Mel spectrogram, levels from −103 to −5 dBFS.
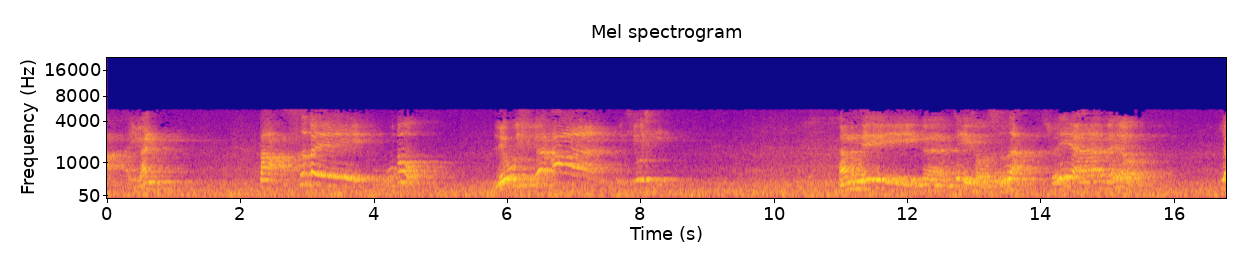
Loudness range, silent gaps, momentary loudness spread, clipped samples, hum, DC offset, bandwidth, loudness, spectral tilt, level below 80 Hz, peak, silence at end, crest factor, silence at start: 6 LU; none; 16 LU; under 0.1%; none; under 0.1%; 5.8 kHz; -19 LUFS; -10.5 dB/octave; -36 dBFS; -2 dBFS; 0 s; 18 dB; 0 s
